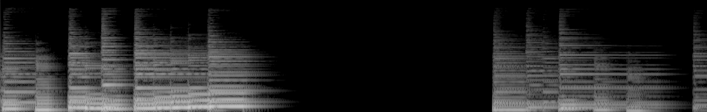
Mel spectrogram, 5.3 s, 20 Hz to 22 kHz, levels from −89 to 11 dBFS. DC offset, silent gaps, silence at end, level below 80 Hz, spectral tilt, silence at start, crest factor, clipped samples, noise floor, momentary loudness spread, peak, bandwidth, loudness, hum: under 0.1%; none; 0 s; -46 dBFS; -8.5 dB/octave; 0 s; 16 dB; under 0.1%; -79 dBFS; 16 LU; -6 dBFS; 9 kHz; -20 LUFS; none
